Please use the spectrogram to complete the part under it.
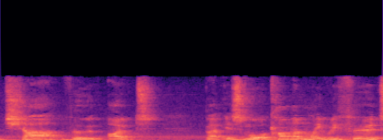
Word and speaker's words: Shavuot: This weekend it's called, in Hebrew, Shavuot. That's how it's pronounced.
